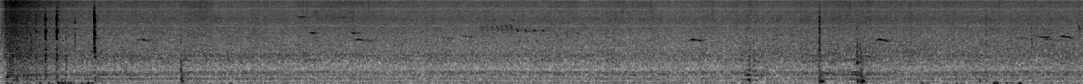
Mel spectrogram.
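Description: Honeybees buzzing as a steady, faint hum around open hives. A cluster of clicks and scrapes at the start as a bee-covered frame is lifted out of the box, and a few light knocks later on.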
